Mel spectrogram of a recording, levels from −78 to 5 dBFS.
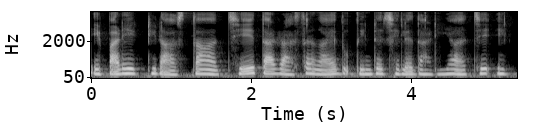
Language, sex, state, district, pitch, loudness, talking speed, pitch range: Bengali, female, West Bengal, Purulia, 195 Hz, -17 LUFS, 145 wpm, 140-210 Hz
